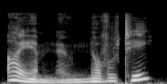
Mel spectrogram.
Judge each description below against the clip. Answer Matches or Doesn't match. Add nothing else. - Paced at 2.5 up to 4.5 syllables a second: Matches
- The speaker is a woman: Doesn't match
